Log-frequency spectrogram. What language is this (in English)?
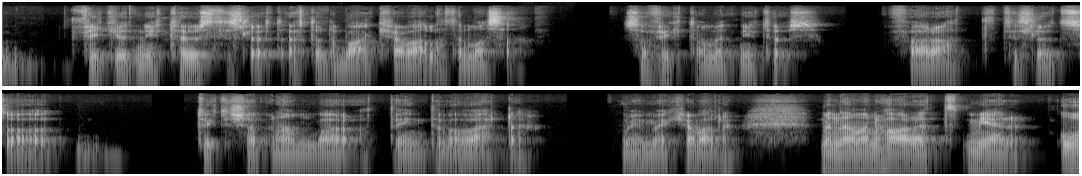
Swedish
